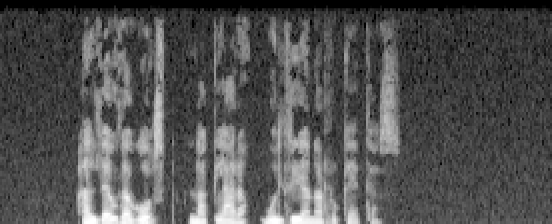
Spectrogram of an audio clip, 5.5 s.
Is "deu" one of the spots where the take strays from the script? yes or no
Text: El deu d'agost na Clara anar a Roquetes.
no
